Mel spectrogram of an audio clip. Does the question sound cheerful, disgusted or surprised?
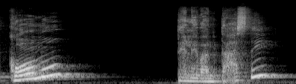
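surprised. It sounds surprised, as if she shouldn't be alive.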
